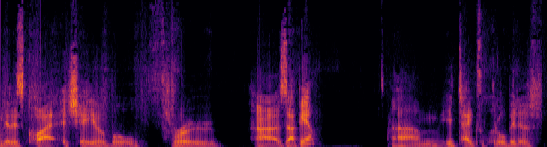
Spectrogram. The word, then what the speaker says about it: Zapier: I got my mind blown when someone told me it's Zapier because it rhymes with happier.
